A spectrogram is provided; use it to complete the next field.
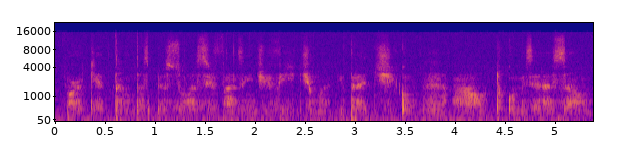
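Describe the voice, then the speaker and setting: A man whispers at a fairly slow pace. Noticeable background noise runs underneath. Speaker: ASMR creator. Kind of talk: ASMR book reading for relaxation. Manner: whispered.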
